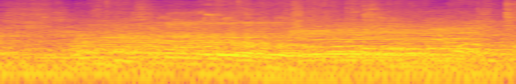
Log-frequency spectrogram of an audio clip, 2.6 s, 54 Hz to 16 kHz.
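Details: At the opening of Ambari market in Dinajpur on 11 May, where Sahiwal bull calves are traded, a steady, low bovine moo holds for about two seconds while buyers and sellers haggle close by.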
